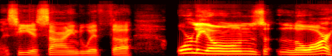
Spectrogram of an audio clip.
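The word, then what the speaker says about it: Orléans Loiret: he is signed with Orleans Loire. At least that's what Google told me how to say it. Or it's just Orleans Lorette for my old Midwestern self.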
